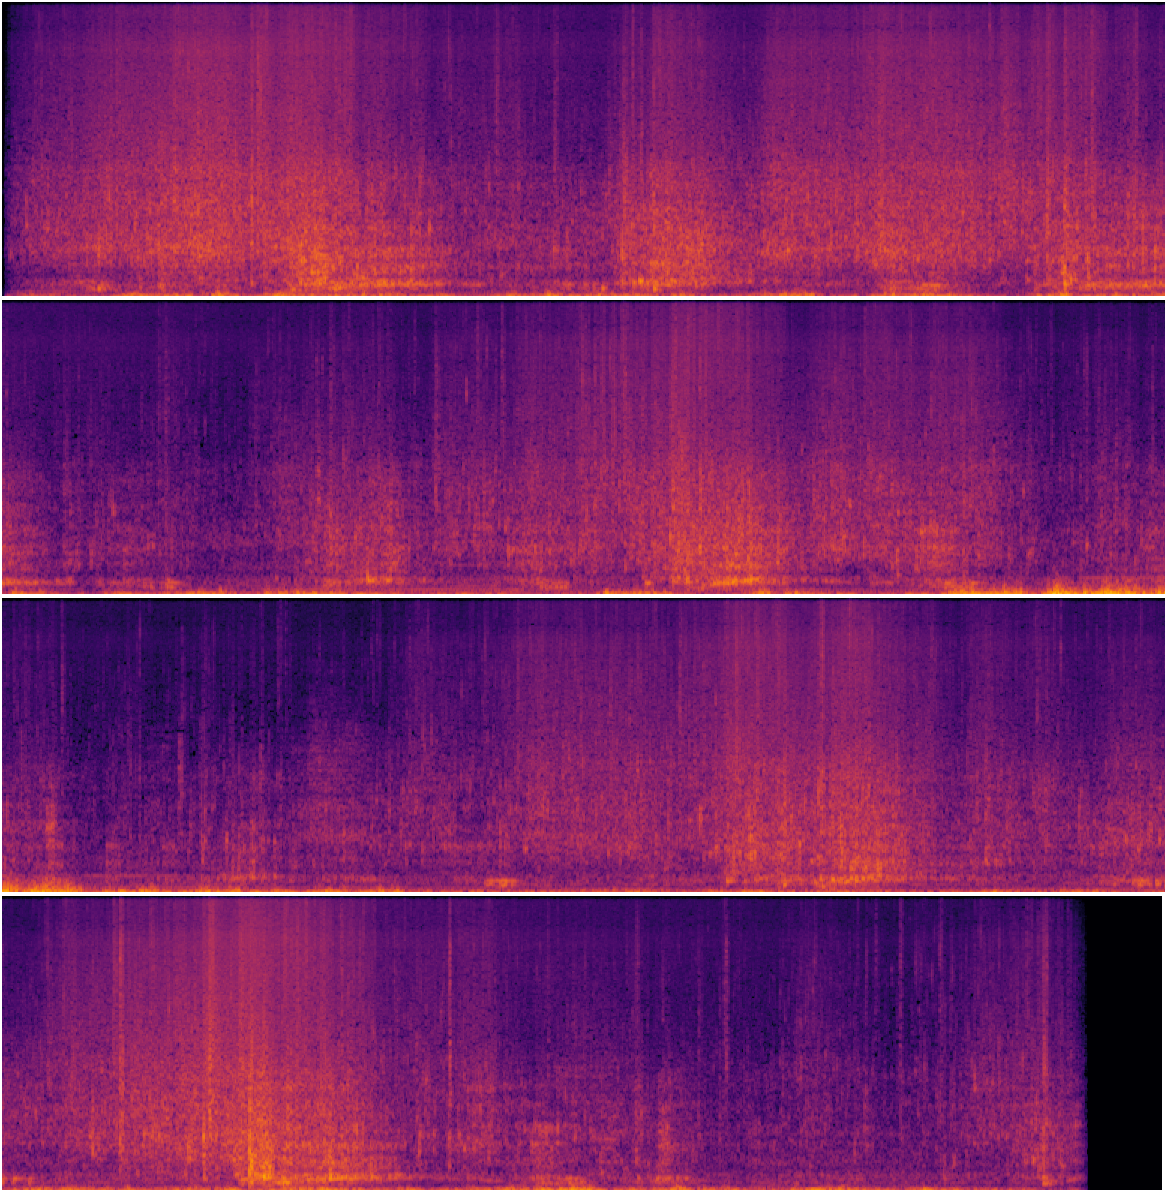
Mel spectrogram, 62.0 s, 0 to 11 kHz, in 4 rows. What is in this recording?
Sea-waves splash gully-090714
Recording of waves in gully. Tascam DR-100
coast, shore, field-recording, monster, sea, gully, gargle, waves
